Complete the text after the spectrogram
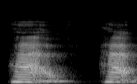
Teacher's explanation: Eu tenho. E pronuncia o H, aquele som aspirado, o A-E-V. Have.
